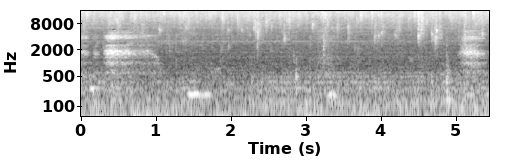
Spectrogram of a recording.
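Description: Steady running water from a shower, a continuous hiss and splatter that holds at an even level the whole time, with no voices.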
